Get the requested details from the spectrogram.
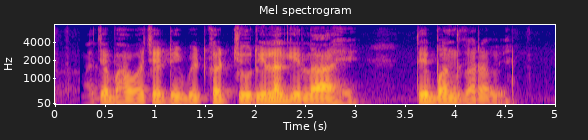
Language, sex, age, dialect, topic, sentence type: Marathi, male, 25-30, Standard Marathi, banking, statement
